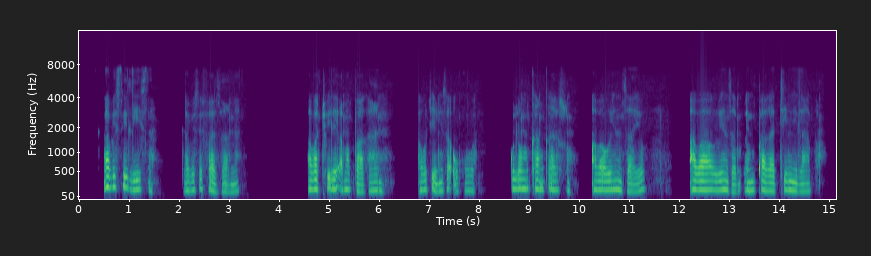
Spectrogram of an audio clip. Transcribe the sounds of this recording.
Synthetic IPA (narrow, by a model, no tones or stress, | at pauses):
aβesilisa | laβesifa̰za̰na | βatʰwḭlɛʔamab̥ʱaɣani | oɣut͡ʃʼeŋisa̰ʔuɣuβa | ɣulom̩kʰaŋkʼasɔ | aβawɛnd͡zʱajɔ | aβaɛnd͡zʱaem̩pʰaɣatʰinilaːpʰḁ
